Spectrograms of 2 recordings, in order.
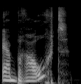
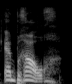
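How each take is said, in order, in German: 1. Das End-t wird deutlich gesprochen. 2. Das End-t fällt weg. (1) "Du sagst zum Beispiel nicht" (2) "Da lässt du meinen Buchstaben weg"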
